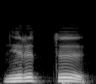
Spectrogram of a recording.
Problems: none marked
